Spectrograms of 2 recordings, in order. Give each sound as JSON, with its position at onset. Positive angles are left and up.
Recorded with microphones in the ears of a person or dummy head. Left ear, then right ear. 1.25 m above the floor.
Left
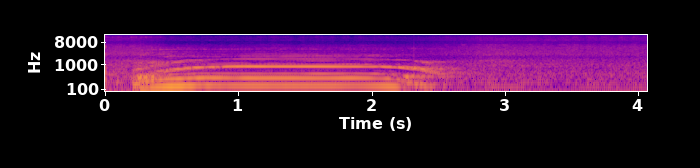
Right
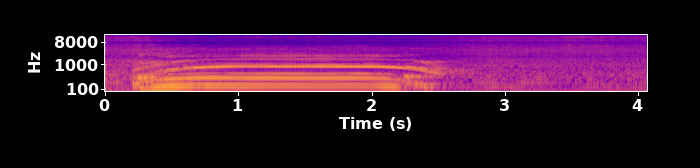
{"t": 0.2, "sound": "an alarm", "side_deg": -20, "distance_m": 0.6}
